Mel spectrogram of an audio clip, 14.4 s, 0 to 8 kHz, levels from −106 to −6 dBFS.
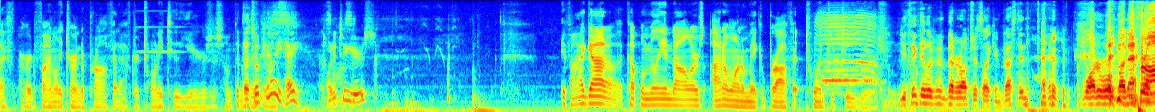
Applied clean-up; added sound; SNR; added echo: none; Livestock, farm animals, working animals; 11 dB; none.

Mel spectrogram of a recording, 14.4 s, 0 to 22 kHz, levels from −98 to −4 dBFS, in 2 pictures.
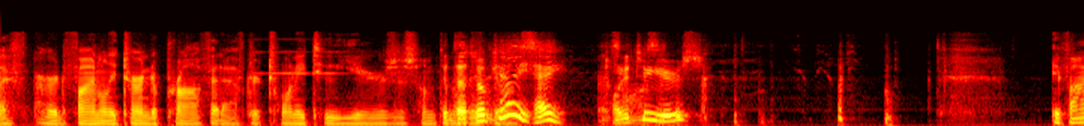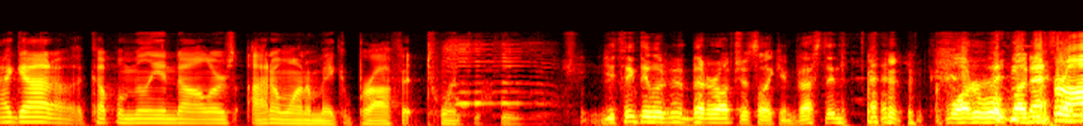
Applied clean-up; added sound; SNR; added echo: neural mask model RNNoise.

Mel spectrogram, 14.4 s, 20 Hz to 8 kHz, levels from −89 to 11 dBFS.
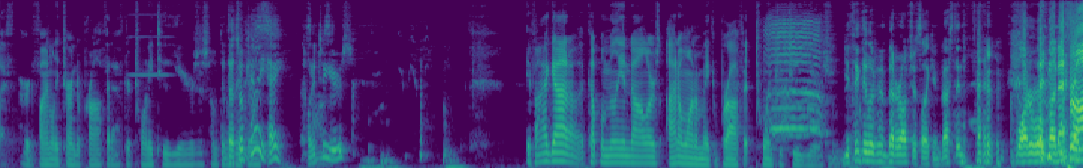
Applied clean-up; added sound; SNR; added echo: classical method log-MMSE.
